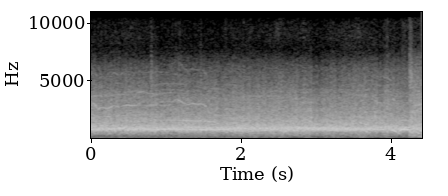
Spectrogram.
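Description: Large stadium crowd cheering steadily after the home team's safety, with a few thin high whistles in the first second and a half.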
